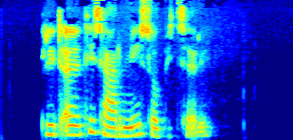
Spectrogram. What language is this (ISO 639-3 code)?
kat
